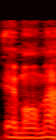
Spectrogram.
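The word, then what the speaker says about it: عمامه: تلفظ درست این امامه امامه هست ولی خب مردم امامه میگن ما همین امامه میخونیم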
